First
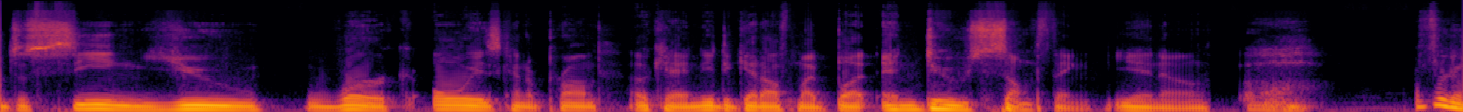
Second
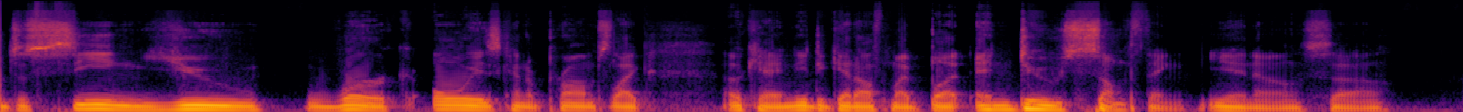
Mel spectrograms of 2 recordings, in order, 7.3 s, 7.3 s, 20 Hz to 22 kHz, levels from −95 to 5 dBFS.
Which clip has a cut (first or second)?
first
